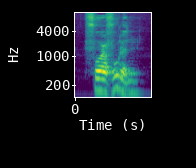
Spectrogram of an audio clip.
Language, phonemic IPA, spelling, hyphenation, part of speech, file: Dutch, /ˌvoːrˈvu.lə(n)/, voorvoelen, voor‧voe‧len, verb, Nl-voorvoelen.ogg
- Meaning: 1. to sense beforehand 2. to anticipate, expect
